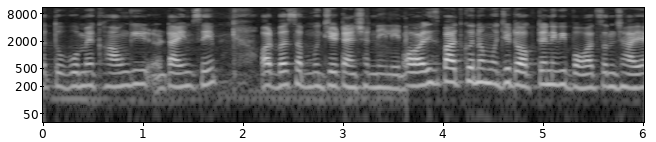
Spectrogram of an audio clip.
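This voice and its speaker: A young woman with an Indian accent narrating her daily vlog in a casual, soft-spoken and tired way, with frequent fillers. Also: mid-range voice. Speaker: vlogger.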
